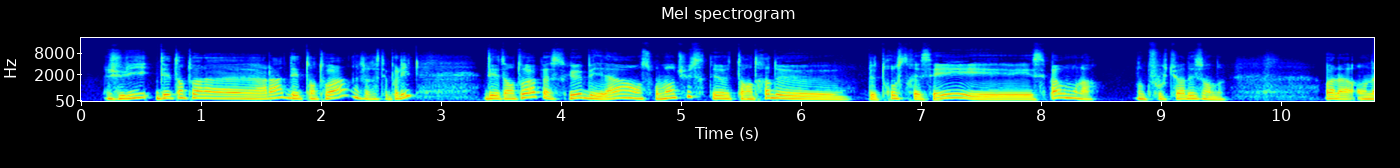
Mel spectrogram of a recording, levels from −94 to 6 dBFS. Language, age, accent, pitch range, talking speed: French, 20-39, French, 160-230 Hz, 225 wpm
